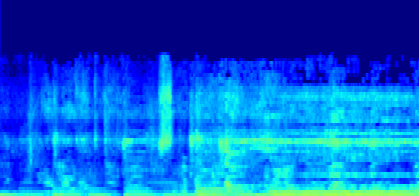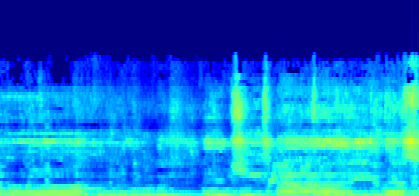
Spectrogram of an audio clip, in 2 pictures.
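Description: A man singing live to his own acoustic guitar, with long held, slightly wavering sung notes over the strummed chords.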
